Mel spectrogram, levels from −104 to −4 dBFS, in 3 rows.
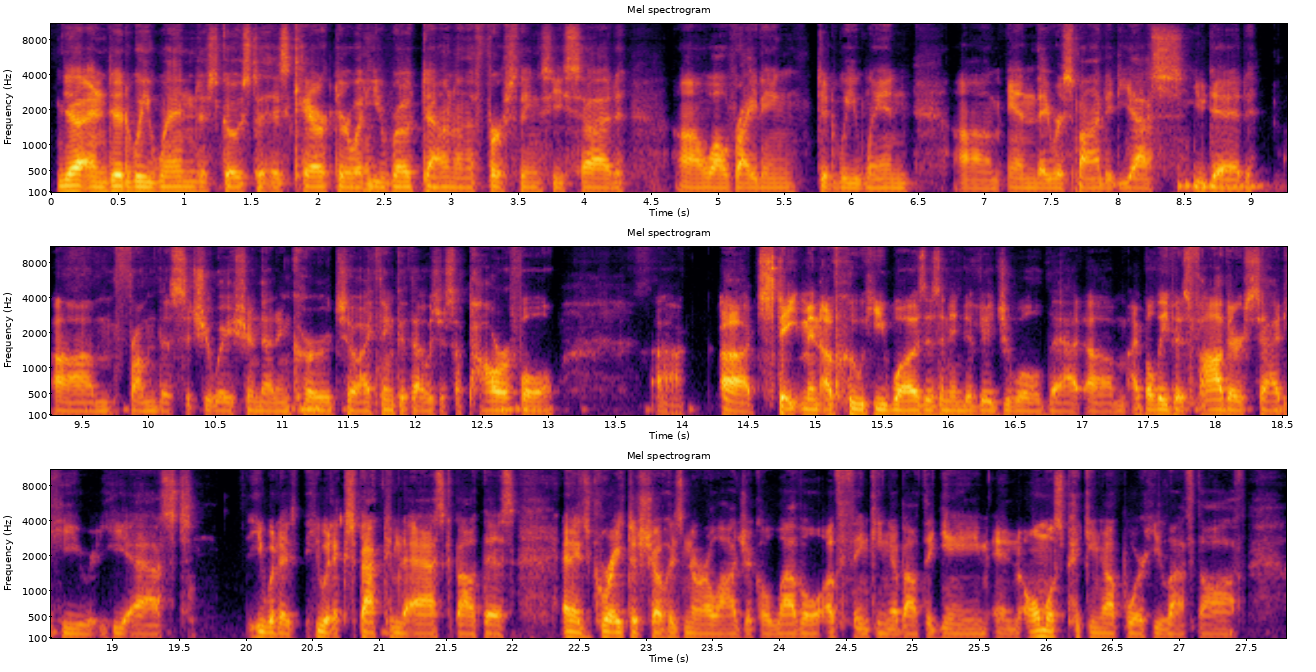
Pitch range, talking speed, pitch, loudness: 85-95 Hz, 215 wpm, 90 Hz, -23 LUFS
